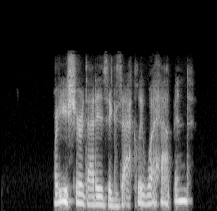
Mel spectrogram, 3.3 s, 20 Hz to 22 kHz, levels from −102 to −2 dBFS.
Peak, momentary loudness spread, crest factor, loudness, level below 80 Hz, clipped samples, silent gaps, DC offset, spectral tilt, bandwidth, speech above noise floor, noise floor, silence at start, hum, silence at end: -4 dBFS; 8 LU; 18 dB; -20 LUFS; -58 dBFS; under 0.1%; none; under 0.1%; -6 dB/octave; 8 kHz; 66 dB; -85 dBFS; 0.8 s; none; 0.4 s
